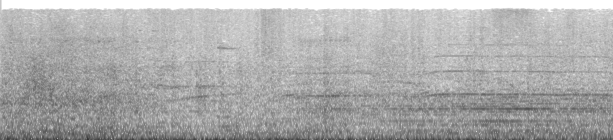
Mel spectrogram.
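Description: A habitat bubble cracks open and floods: a dense, roaring rumble with scattered creaks and metallic groans, steady and loud throughout, with no voices present.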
